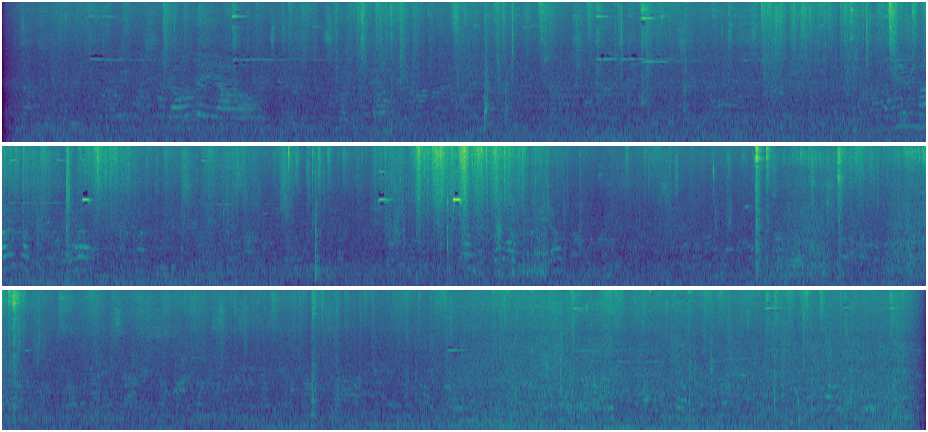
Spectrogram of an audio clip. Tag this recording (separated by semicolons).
korea; field-recording; machine; door; traffic; korean; voice; seoul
